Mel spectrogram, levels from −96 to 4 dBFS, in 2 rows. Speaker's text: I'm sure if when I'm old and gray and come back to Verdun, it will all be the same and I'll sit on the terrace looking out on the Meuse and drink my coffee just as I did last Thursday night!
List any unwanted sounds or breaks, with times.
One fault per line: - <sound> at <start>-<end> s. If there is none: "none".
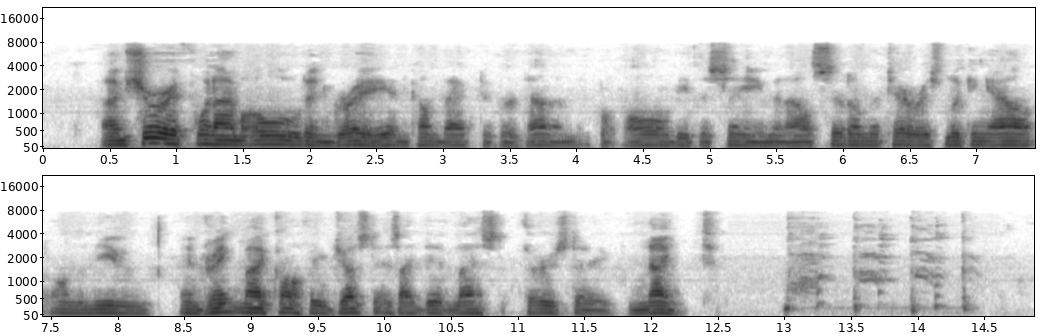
- cough at 13.0-14.5 s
